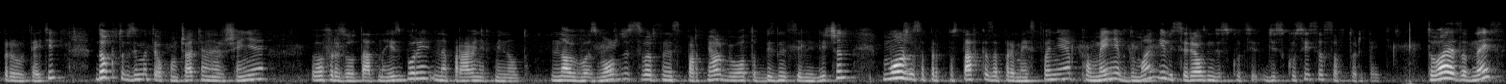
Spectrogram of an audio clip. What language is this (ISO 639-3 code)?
bul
